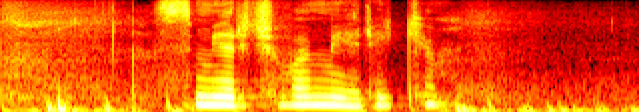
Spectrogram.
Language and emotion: Russian, neutral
